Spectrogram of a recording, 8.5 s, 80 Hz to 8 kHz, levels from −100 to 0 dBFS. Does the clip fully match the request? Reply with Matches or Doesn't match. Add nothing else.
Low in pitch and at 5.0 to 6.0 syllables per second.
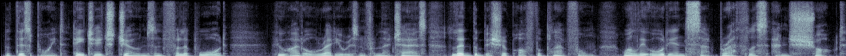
Matches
